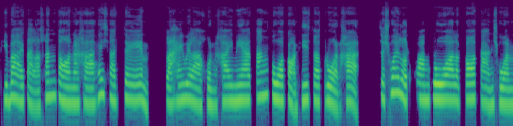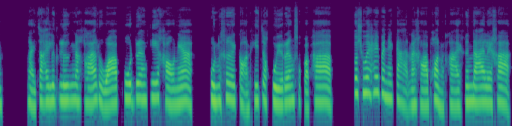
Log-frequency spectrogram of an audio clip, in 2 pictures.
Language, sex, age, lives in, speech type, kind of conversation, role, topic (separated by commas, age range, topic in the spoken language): Thai, female, 35-39, Thailand, read, expert-assistant, expert, มีวิธีไหนบ้างที่ช่วยให้พูดคุยกับผู้ป่วยอย่างเข้าใจและสร้างความไว้วางใจได้ดีขึ้น?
